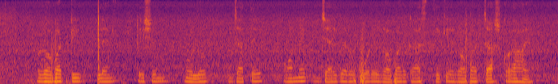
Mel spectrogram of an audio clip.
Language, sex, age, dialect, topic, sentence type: Bengali, male, 18-24, Northern/Varendri, agriculture, statement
